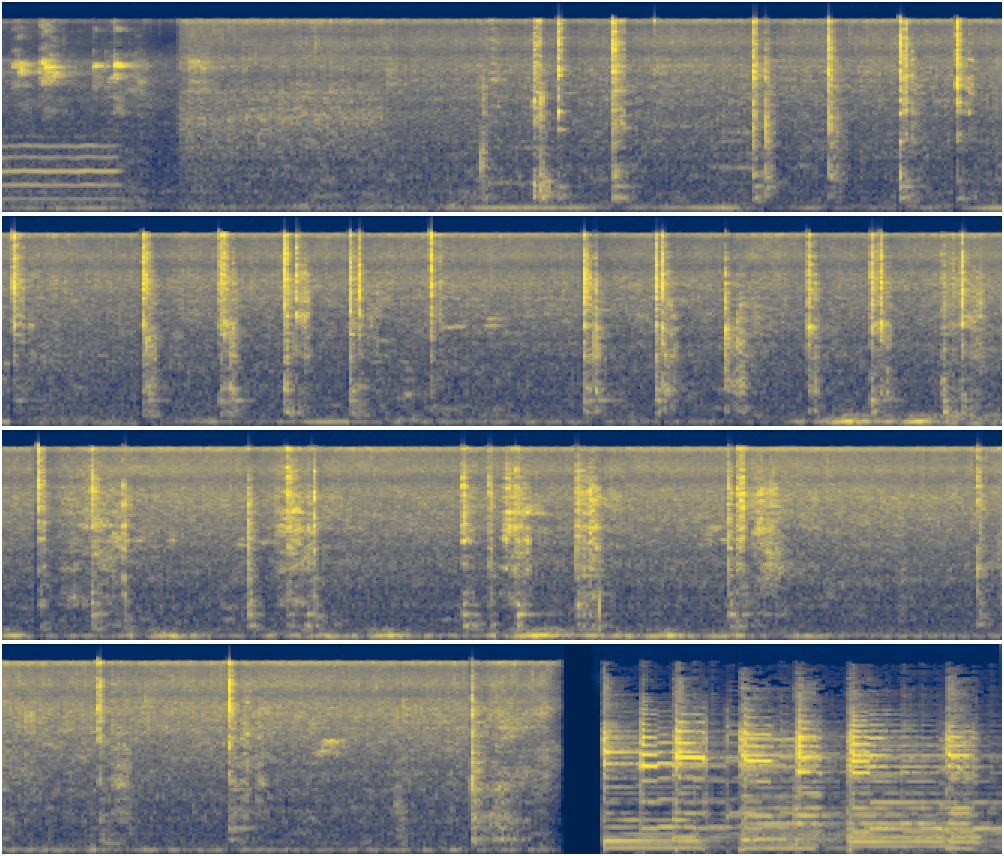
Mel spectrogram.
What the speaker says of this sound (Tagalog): Saka naman natin halo ang linating itlog para mas malasa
